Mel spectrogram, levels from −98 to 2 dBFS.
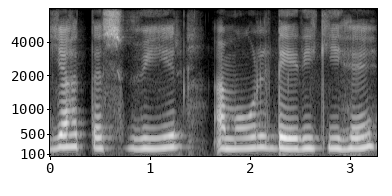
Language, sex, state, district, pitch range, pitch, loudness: Hindi, female, Uttar Pradesh, Lucknow, 210-230 Hz, 215 Hz, -18 LUFS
